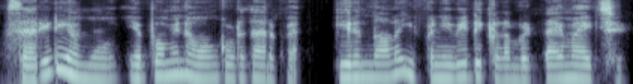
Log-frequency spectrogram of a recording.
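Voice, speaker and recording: A man voicing a gentle young man in a cartoon, soothing and teasing his crying sweetheart. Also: a little high, fairly even intonation, fast, no echo, natural voice. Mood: soothing tender. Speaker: voice actor. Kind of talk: cartoon love-story dialogue. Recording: dull lo-fi dry recording.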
